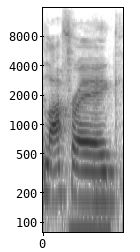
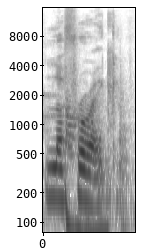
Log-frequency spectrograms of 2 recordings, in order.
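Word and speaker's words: Laphroaig: but now he suggested lafre quarter Cask which Laura it's pronounced laf fry which if you know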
